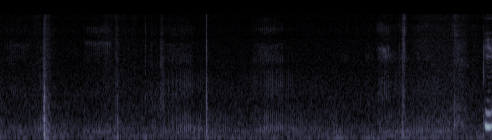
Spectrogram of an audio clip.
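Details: Sleeping cat snoring loudly: a low, rumbling, purr-like breathing noise rising and falling about every second and a half, with a few sharp clicks.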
